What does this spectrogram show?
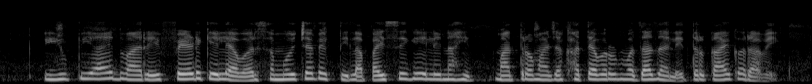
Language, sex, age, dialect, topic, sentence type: Marathi, female, 31-35, Standard Marathi, banking, question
